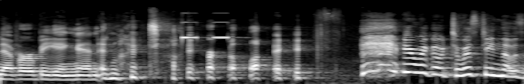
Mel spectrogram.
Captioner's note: timer beeps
